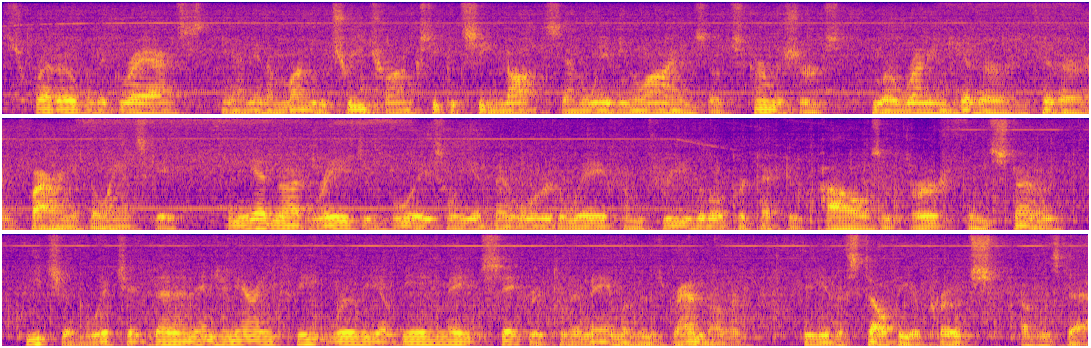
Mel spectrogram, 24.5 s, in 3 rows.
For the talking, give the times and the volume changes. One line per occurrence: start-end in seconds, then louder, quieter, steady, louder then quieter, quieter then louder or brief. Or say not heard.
0.0-24.4 steady.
